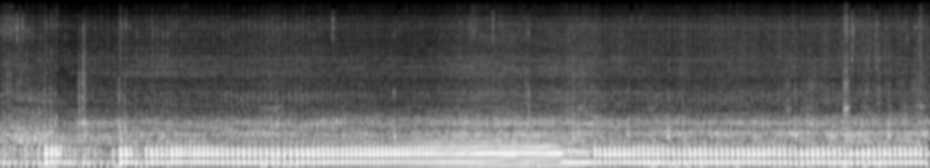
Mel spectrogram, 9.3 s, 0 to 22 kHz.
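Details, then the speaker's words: Yamaha TW200 dual sport ridden in Ottawa National Forest after a thin rubber mat (about 1/4 inch) was fitted under the skid plate: an even single-cylinder thump rising with throttle, close to stock noise with the reflected engine noise reduced. "That was enough to get this sounding near, I would say near stock level noise. I mean, it's a little louder than what the stock would be because that doesn't reflect anything back up."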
